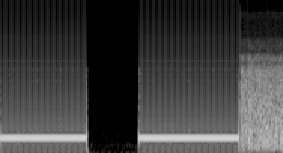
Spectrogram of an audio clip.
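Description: A loud, steady telephone line tone sounds twice with a short silent gap between, then cuts into a burst of harsh static hiss as a call connects during a phone-in on Radio Toscana.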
